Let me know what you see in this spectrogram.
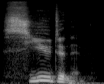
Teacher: in the United Kingdom it's more likely to be pseudonym where there's a y sound before the U in America that sound isn't there and this is a fake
